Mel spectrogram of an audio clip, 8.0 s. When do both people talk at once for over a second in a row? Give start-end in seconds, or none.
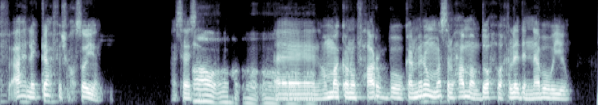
none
